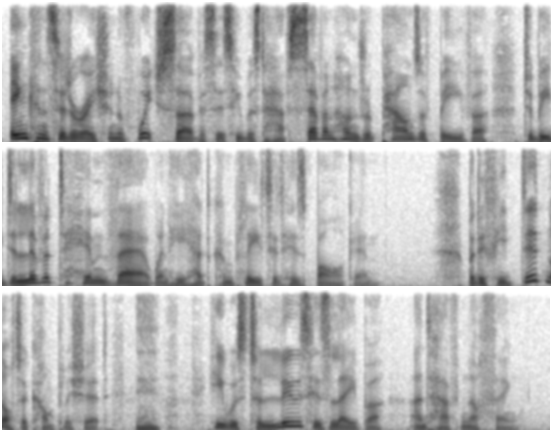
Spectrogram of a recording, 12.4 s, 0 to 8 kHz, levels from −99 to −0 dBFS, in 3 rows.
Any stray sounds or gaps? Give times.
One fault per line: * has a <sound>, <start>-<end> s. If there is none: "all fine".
* has a breath, 9.2-9.6 s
